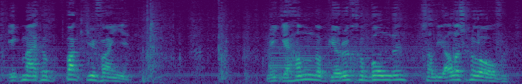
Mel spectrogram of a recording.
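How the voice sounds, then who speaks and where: A man's voice: fairly high pitch, moderate pace, noisy background, close to an everyday voice. An actor playing a cocky, scheming small-time crook in a 1970s Dutch radio drama, chummy and mock-friendly as he boasts and explains.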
